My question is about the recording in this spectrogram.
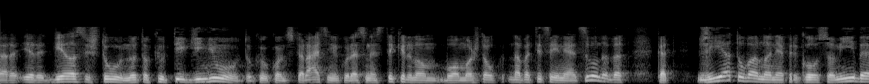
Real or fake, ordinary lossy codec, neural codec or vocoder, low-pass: fake; MP3, 24 kbps; codec, 24 kHz, 0.5 kbps, DualCodec; 7.2 kHz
